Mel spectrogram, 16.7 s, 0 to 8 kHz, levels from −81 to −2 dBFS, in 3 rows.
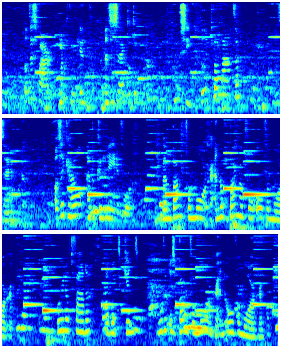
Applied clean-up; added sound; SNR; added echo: classical method log-MMSE.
